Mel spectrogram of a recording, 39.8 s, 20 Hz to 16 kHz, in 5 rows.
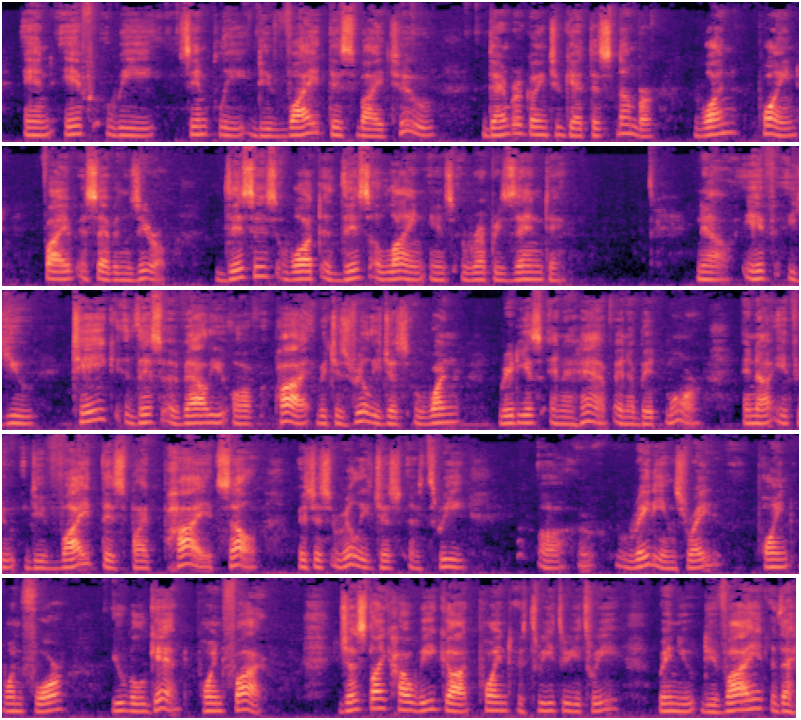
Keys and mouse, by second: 0.6 click, 1.7 click, 10.4 right click, 15.9 click, 24.6 click, 25.7 click, 33.0 click.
